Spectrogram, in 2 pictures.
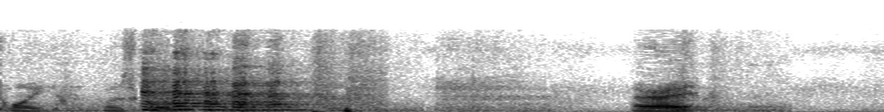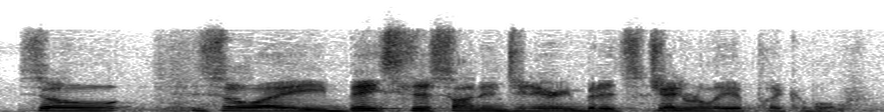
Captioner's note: laughter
